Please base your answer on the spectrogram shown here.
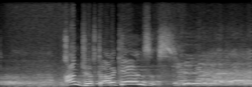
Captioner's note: laughter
